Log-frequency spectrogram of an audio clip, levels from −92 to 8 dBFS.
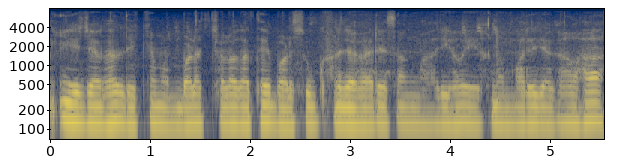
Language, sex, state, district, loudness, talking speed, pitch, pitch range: Chhattisgarhi, male, Chhattisgarh, Sukma, -16 LUFS, 195 wpm, 115 Hz, 110-115 Hz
